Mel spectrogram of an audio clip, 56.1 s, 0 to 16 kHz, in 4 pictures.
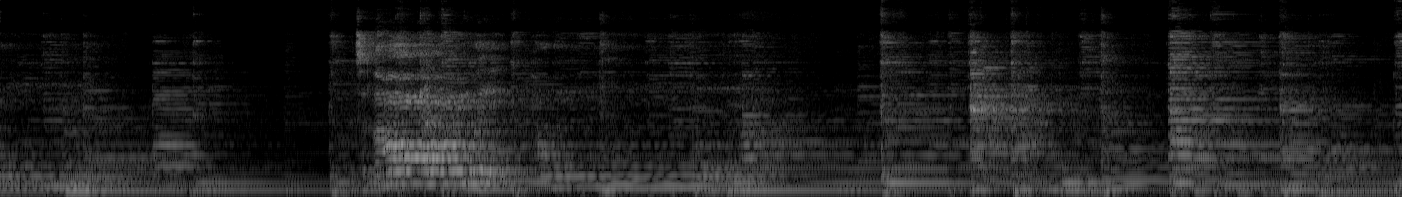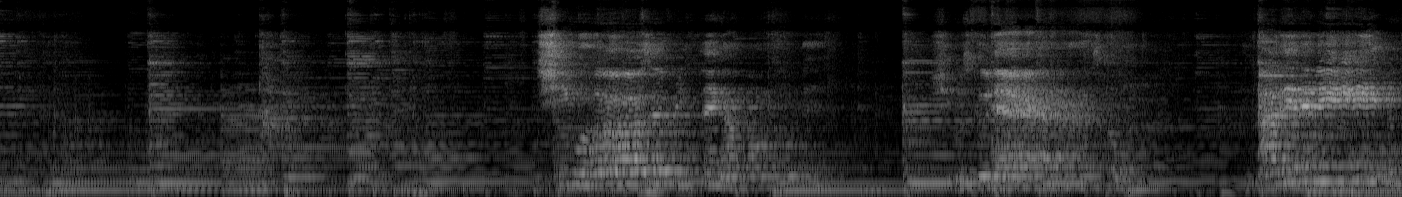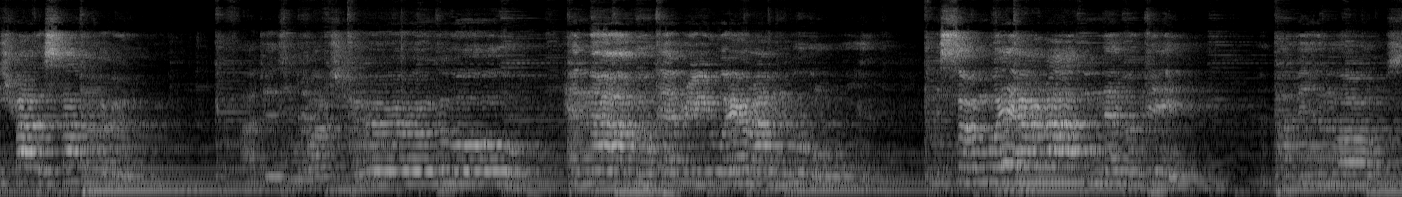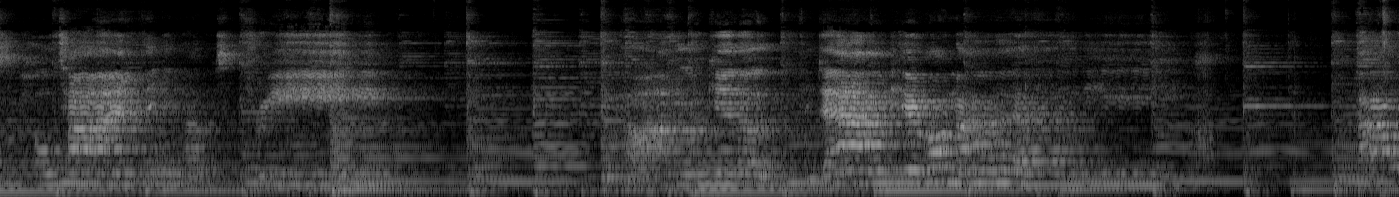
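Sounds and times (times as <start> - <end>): man singing: 0.0 - 1.2, 3.5 - 8.2, 19.2 - 46.5, 48.1 - 54.7, 55.5 - 56.0
guitar accompaniment: 0.0 - 56.0.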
